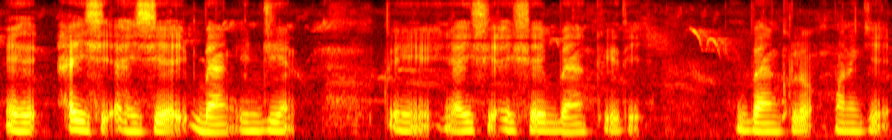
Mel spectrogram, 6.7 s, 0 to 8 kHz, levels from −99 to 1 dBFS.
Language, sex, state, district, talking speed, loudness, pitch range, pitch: Telugu, male, Andhra Pradesh, Manyam, 100 wpm, -23 LUFS, 130-145 Hz, 140 Hz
